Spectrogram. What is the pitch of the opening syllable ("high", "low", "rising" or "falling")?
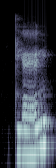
rising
